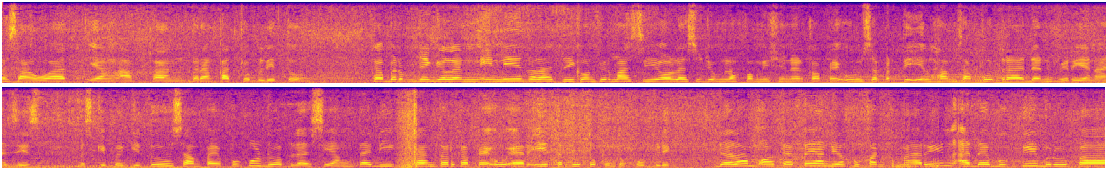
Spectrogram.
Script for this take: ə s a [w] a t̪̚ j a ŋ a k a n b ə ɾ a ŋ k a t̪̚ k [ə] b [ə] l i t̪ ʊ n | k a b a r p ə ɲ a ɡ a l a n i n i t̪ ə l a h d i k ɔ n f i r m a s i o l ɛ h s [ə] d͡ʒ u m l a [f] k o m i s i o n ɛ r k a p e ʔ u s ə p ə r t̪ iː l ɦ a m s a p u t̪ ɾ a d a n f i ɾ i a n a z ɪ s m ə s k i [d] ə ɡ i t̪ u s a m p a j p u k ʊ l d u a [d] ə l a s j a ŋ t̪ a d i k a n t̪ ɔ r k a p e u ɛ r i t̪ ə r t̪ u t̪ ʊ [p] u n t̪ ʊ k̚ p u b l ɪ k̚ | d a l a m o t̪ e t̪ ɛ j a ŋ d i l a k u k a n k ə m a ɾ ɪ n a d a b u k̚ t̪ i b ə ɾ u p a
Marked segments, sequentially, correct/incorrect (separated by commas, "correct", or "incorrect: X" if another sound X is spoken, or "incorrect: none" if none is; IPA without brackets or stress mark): correct, correct, correct, correct, incorrect: h, incorrect: b, incorrect: b, correct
